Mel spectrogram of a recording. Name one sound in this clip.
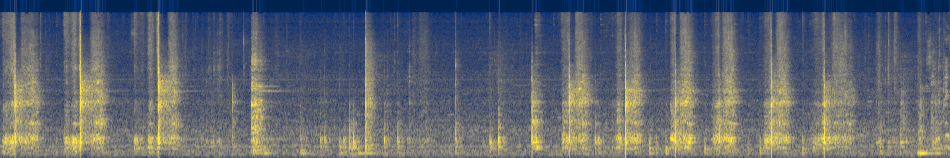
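A knife chops through potatoes on a wooden board with sharp knocks.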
